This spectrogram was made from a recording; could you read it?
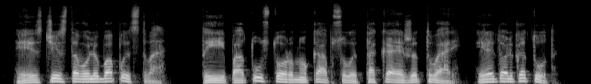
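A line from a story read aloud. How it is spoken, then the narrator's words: Perfectly calm question. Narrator (Russian): Совершенно спокойно спросил я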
